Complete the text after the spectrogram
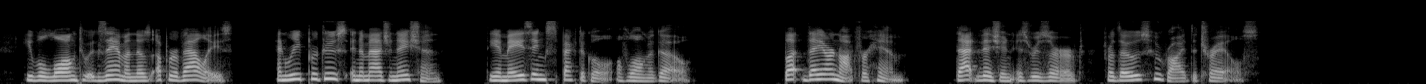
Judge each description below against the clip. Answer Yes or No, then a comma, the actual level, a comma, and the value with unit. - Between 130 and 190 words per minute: Yes, average, 145 wpm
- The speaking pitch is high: Yes, high, 195 Hz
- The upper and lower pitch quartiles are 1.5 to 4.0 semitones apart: Yes, average, 3.5 semitones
